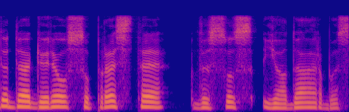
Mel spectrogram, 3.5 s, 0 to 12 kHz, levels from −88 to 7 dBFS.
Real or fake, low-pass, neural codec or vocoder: fake; 7.2 kHz; codec, 16 kHz, 2 kbps, FunCodec, trained on LibriTTS, 25 frames a second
